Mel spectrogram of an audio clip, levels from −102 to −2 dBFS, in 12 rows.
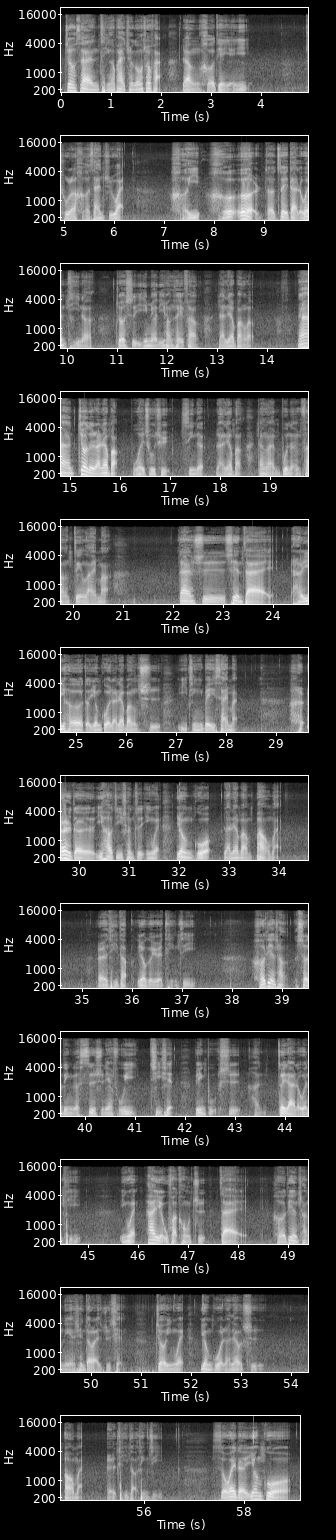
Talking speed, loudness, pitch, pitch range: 175 characters per minute, -18 LUFS, 95 Hz, 90-110 Hz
